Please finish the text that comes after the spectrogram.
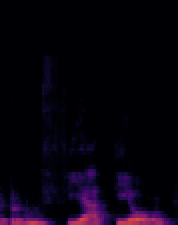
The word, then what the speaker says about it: pronunciación: for my purpose here, pronunciación. You can see there that the C sound when I pronounce it, it sounds a bit like the TH in English, like thunder.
